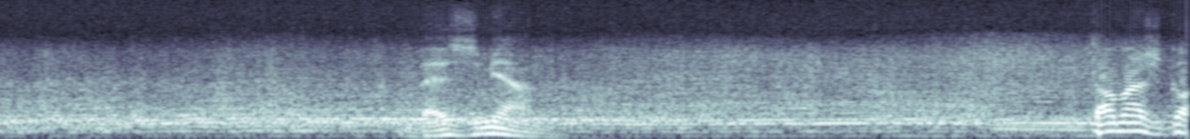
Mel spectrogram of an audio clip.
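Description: Motorcycle engines roar steadily around a track.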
